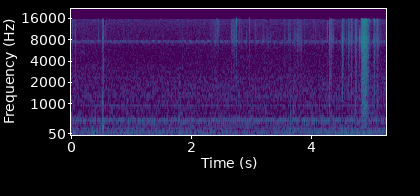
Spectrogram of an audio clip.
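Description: Faint rustling and handling noise with a few soft clicks, the most distinct one near the end, over a steady low hum.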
